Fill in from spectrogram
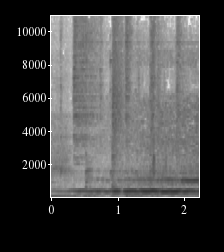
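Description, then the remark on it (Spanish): A steady, droning hum holds a single pitch near the note A, like a structure singing in the wind, with low rumbling gusts and faint whooshes swelling around it. “suele coincidir, aquí habría que tener oído absoluto o, muy buen oído para poder eh, captarlo, suele coincidir con la nota musical La.”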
